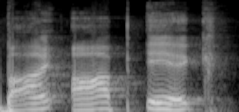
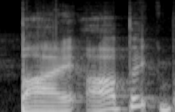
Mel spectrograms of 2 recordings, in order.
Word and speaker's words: biopic: Detail Devil for $1.99, pronounced biopic. Biopic?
